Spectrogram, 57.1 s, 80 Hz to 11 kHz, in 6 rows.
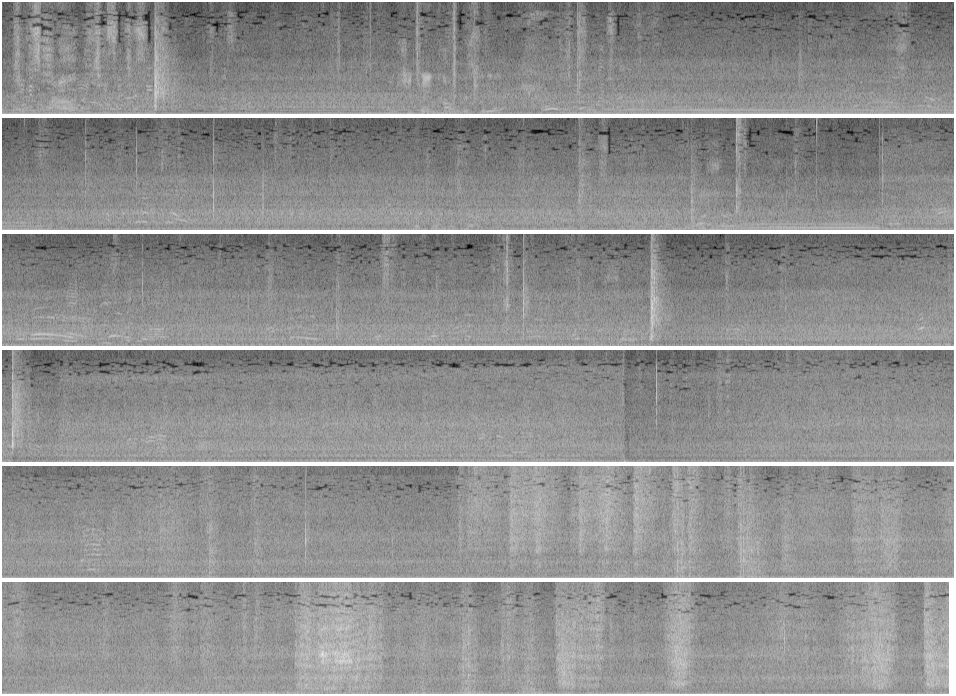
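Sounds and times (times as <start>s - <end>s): large engine humming: 0.0s - 57.0s.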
